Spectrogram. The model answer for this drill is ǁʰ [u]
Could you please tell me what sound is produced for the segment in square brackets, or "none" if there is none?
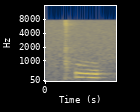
u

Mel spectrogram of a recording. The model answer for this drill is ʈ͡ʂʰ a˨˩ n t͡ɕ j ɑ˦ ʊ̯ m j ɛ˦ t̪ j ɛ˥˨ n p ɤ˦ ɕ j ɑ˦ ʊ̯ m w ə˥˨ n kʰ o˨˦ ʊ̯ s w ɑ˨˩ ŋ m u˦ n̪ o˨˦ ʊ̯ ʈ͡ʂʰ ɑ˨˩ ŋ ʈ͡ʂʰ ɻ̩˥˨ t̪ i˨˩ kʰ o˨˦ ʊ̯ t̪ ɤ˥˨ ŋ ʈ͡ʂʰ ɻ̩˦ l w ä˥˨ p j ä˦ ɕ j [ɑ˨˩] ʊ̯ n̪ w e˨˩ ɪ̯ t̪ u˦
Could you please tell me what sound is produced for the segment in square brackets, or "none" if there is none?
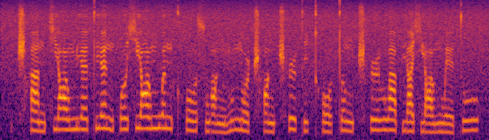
ɑ˨˦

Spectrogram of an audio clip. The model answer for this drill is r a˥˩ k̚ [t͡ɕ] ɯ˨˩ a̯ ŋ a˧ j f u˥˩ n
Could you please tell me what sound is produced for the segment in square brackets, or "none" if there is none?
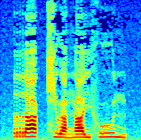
t͡ɕ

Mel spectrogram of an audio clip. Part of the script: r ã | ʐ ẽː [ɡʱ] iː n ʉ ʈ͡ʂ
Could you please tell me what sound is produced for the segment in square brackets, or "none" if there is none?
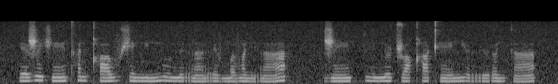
kː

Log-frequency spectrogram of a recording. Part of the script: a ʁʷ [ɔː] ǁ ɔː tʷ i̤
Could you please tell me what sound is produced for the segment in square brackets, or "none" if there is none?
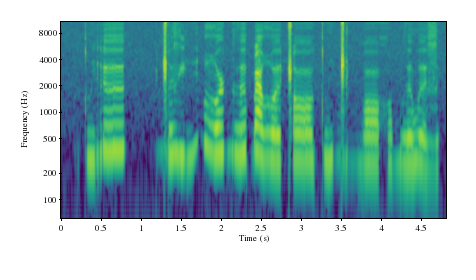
əː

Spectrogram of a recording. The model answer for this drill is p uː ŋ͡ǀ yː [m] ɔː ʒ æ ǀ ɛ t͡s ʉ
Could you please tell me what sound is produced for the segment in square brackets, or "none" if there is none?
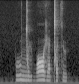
b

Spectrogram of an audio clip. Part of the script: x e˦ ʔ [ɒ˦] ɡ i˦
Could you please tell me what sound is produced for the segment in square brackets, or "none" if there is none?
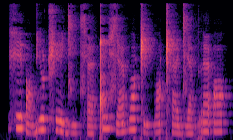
ɒ˨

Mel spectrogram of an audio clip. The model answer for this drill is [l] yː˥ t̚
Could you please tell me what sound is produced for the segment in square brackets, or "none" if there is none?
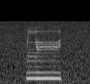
l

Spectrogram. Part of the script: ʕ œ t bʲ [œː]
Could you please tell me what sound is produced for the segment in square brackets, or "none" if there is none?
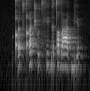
œ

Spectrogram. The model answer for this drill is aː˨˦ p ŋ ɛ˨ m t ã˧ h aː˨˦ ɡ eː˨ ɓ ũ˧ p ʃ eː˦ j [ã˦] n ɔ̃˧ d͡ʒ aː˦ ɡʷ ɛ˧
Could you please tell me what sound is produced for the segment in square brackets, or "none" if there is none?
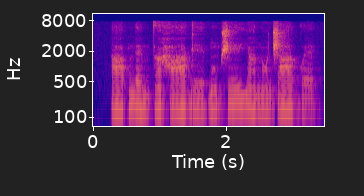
ã˧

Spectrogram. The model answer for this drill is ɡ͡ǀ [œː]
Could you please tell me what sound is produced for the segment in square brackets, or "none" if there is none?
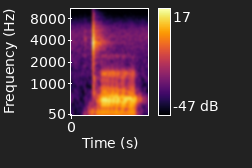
œː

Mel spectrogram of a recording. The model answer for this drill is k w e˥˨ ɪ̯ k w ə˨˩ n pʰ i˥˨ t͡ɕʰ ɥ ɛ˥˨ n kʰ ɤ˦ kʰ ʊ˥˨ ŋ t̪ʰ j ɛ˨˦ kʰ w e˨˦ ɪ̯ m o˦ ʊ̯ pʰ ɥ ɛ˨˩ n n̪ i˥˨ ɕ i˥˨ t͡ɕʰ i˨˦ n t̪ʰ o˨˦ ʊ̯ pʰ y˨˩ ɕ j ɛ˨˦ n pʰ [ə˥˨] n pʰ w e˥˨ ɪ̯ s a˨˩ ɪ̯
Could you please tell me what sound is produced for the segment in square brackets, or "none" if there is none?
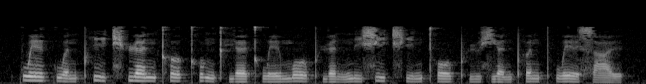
ə˦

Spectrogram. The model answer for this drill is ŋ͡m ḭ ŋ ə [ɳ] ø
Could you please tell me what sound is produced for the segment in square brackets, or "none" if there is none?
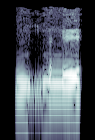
ŋ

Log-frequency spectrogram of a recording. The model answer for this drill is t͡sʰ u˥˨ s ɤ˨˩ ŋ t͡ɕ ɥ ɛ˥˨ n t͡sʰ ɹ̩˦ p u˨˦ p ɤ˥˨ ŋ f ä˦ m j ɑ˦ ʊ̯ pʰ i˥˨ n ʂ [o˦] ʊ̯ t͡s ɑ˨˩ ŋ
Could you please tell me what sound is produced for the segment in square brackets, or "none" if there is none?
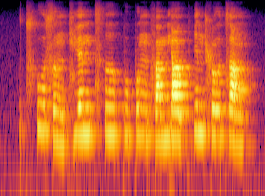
o˦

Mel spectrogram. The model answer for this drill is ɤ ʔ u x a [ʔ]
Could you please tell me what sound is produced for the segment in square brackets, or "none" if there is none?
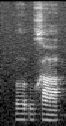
none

